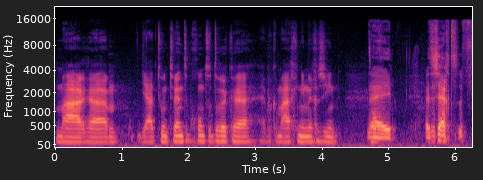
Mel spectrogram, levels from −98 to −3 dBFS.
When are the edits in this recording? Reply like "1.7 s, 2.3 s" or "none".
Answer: 1.5 s, 4.7 s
